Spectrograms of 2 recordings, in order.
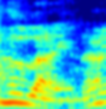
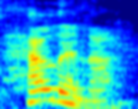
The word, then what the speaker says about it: Helena: interesting Robert stairs MD says pronounced Helena Helena it's not Helena it's Helena as in handbasket and interesting enough when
